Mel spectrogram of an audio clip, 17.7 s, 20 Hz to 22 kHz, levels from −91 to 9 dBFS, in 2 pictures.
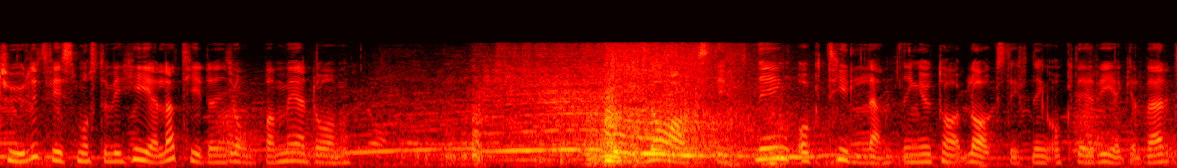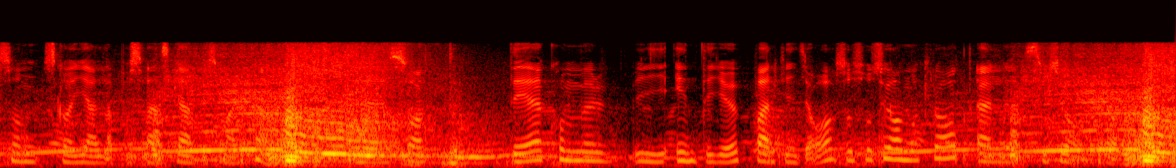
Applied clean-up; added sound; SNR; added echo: none; Motorcycle / Engine; -3 dB; none.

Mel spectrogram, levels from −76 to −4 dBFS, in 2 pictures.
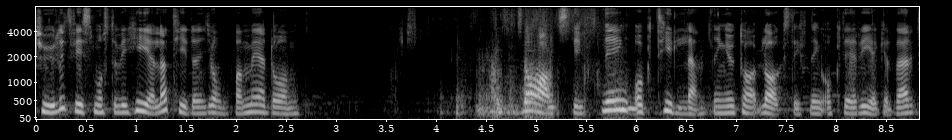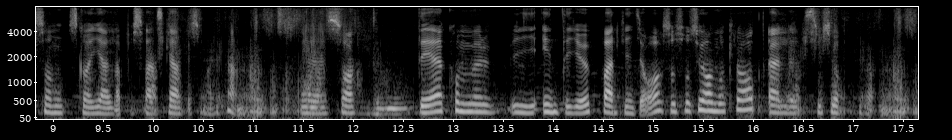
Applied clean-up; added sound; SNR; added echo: neural separator model SepFormer DNS4.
